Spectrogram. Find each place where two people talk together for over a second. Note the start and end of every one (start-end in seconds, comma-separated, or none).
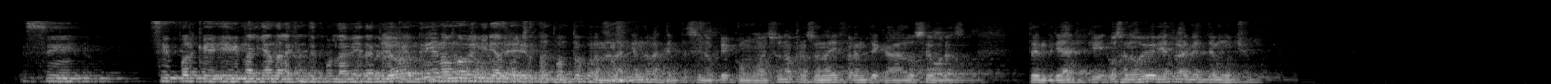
3.7-5.9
